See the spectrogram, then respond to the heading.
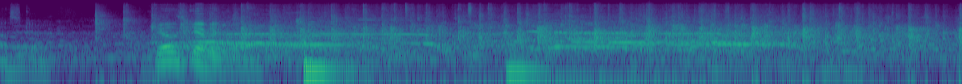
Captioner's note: clapping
